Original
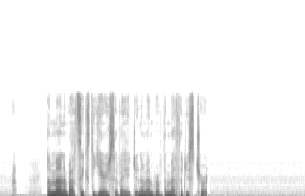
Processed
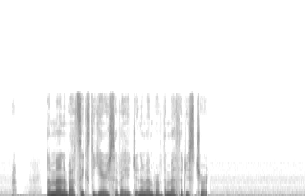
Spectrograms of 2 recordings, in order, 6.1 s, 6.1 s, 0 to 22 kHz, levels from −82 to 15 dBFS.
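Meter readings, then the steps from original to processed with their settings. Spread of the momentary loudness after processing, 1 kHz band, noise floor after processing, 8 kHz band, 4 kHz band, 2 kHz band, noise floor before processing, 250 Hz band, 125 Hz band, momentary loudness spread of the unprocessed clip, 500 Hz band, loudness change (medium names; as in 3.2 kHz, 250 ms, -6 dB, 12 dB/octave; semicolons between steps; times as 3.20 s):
13 LU, +1.0 dB, -58 dBFS, 0.0 dB, 0.0 dB, 0.0 dB, -62 dBFS, +3.0 dB, +3.5 dB, 12 LU, +2.0 dB, +3.0 dB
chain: bass shelf 360 Hz +4.5 dB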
